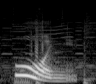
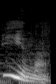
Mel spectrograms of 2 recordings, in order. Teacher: поні перший звук п приголосний твердий піна п приголосний м'який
